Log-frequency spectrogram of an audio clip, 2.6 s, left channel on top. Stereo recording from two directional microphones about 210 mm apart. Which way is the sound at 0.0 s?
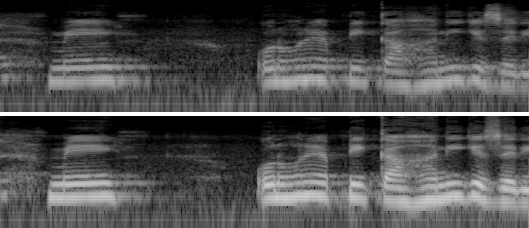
35° right (ahead or behind).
